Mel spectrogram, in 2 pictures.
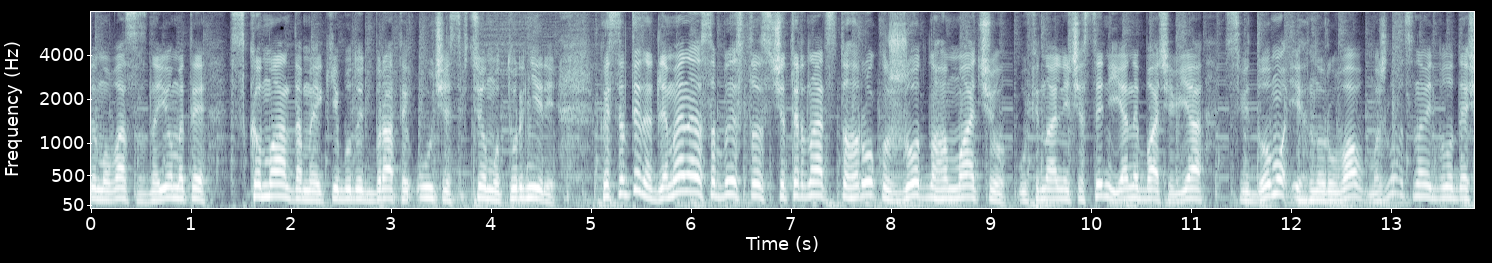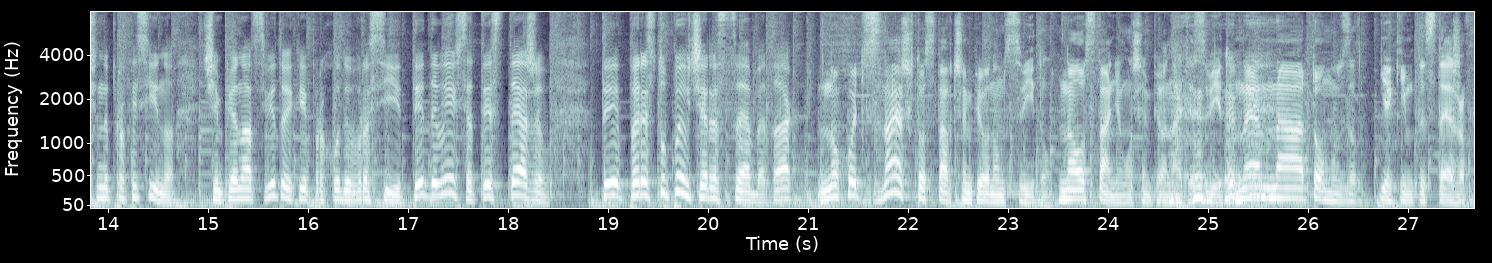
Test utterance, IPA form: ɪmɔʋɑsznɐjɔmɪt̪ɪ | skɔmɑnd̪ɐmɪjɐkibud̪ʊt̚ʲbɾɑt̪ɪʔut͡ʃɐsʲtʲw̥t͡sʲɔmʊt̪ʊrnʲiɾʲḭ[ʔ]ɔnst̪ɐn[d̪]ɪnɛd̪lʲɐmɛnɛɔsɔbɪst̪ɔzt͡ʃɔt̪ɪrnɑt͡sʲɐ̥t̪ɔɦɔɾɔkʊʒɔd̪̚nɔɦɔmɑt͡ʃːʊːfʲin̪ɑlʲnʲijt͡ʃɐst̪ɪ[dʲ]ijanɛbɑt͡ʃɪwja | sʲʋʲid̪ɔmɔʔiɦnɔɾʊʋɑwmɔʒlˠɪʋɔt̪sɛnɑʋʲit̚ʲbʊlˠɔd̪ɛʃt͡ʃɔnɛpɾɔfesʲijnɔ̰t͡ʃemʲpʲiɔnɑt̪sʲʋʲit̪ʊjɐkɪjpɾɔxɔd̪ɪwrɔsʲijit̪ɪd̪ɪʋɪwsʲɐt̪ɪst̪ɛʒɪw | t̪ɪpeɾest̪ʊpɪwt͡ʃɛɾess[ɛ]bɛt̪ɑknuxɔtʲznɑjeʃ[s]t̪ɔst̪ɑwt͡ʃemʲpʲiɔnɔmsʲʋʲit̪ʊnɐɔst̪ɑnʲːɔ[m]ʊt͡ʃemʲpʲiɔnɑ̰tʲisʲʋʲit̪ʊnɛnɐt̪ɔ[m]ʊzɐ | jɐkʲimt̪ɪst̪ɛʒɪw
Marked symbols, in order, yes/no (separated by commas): no, no, no, yes, no, yes, yes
